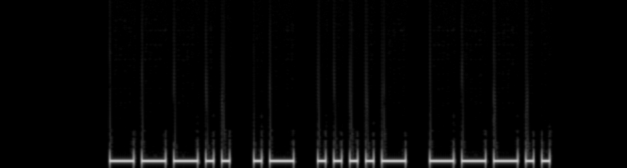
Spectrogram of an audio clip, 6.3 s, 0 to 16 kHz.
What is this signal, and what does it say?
Morse code, heard as a keyed tone, about 15 wpm, 700 Hz. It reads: 8A48
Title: Common Cut Numbers - 4-Digit 15wpm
